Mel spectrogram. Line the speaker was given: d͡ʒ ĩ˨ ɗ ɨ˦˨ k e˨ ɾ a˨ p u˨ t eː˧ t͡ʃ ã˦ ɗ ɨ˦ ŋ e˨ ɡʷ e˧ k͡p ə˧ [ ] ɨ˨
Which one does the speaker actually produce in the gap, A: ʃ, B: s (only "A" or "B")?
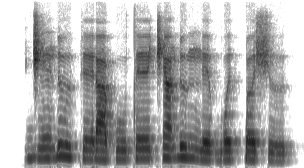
A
